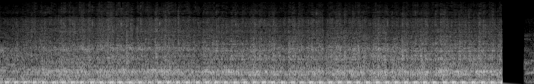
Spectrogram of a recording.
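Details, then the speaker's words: Yamaha Sniper 150 at idle before teardown: steady idle with a hollow regular knock of about three to four beats per second; piston slap, and teardown found a scored cylinder block and piston, likely from oil starvation though the owner says oil never ran low. "So may client tayo, ito yung tunog ng motor ni Bossing. Hindi pa ito ngayon pa lang natin babaklasin. Tingnan natin kung ano yung mga parang barya na tutunugan doon sa loob."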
